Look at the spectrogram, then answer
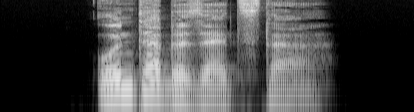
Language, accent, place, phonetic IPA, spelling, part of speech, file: German, Germany, Berlin, [ˈʊntɐbəˌzɛt͡stɐ], unterbesetzter, adjective, De-unterbesetzter.ogg
- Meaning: inflection of unterbesetzt: 1. strong/mixed nominative masculine singular 2. strong genitive/dative feminine singular 3. strong genitive plural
